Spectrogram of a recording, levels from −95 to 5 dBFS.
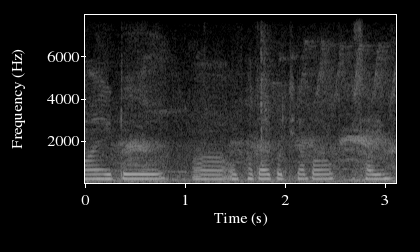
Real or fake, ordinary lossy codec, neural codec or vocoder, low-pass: real; none; none; none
